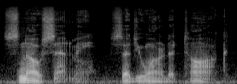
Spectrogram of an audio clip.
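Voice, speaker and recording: An actor playing a weary, gruff lawman in a game drama, blunt and dry, with a deep gravelly voice. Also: lively intonation, unhurried, a little hiss or hum, heavily acted. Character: weary, gruff male lawman investigating a case. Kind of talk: video game drama acting.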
